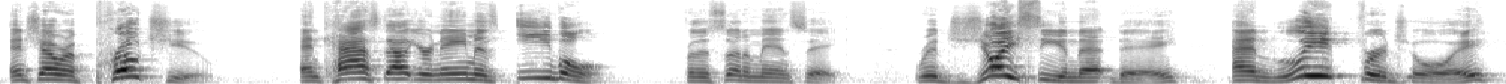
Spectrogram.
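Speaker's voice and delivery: loud, slow preacher's Bible reading; emphatic scripture reading. Acted. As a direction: punch the key words and stretch them out. Reads scripture aloud emphatically.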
